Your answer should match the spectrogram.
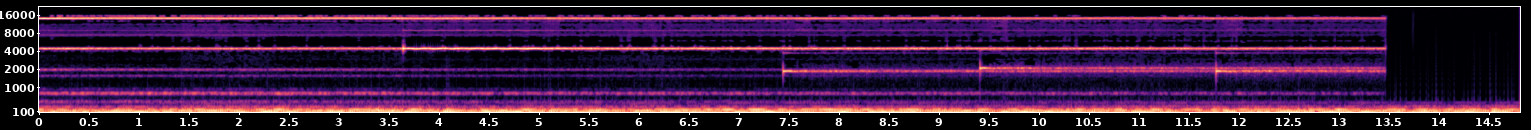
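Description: Eerie ambient film-score drone: a heavy, steady low hum under sustained high, thin ringing tones that step in pitch a few times in the second half. The high tones cut off just before the end, leaving the low hum.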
